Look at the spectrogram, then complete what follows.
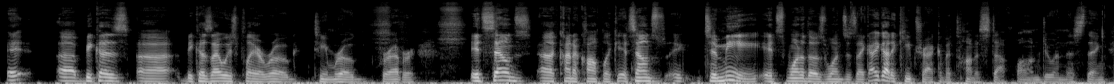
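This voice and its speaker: A middle-aged man hosts a casual studio interview. His mid-pitched voice moves haltingly, doubling back on phrases as he puts questions to guests. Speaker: host. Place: small curtained studio, seated at table.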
